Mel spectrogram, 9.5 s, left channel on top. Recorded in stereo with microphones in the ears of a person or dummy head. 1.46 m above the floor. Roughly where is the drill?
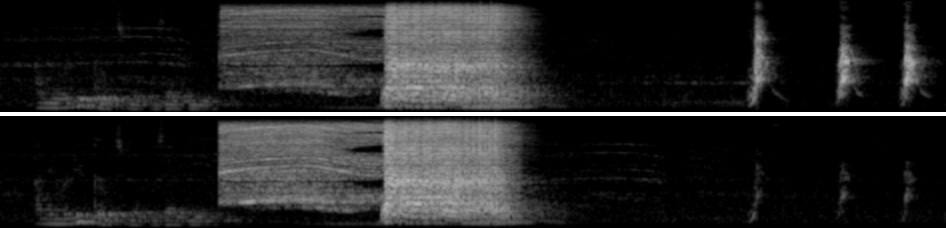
Right.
